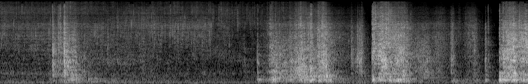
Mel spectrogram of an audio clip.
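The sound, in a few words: mixing concrete patch in a wheelbarrow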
